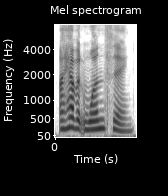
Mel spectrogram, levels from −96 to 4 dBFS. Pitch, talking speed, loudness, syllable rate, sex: 215 Hz, 195 wpm, -19 LUFS, 5.5 syllables/s, female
